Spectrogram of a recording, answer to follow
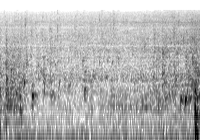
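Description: Kitchen faucet running, the stream of water splashing off a plastic plate into a soapy pot in the sink.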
